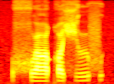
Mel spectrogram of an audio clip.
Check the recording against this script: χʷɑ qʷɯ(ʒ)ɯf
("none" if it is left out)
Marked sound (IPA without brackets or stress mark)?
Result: ç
